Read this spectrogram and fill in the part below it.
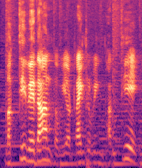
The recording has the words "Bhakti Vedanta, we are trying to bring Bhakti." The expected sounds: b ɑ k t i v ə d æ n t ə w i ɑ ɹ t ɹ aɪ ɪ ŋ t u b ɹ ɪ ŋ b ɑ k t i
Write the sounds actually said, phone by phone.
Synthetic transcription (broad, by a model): b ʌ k t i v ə d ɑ n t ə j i ɑ ɹ t ɹ aɪ ɪ ŋ t u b i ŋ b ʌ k t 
